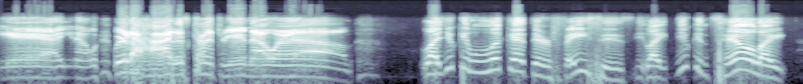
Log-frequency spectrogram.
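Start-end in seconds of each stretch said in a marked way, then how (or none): 0.0-3.5 hammed-up, goofy, loud, rough joking president voice. Describing the president joking around at rallies: imitating the president's joking voice. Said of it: "making that voice".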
